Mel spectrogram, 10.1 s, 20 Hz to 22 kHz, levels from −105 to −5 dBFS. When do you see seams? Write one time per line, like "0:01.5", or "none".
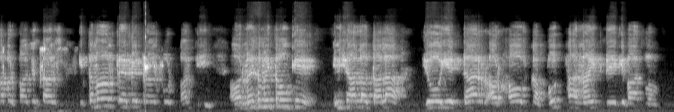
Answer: none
